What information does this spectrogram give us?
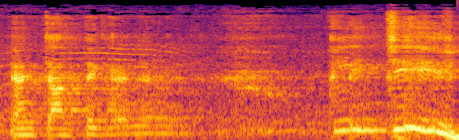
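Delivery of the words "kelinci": higher and louder, bright exclaimed word; cheerful shout. Pretend. The preacher swaps an angry curse for a cute word, shouted high. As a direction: blurt a cute word as a joke.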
